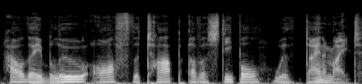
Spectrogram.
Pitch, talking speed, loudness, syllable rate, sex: 105 Hz, 180 wpm, -17 LUFS, 4.6 syllables/s, male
